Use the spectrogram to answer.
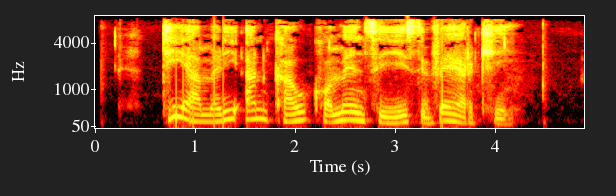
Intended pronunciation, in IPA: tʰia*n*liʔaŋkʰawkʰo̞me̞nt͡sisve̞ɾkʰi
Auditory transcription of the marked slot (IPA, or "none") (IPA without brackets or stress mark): m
